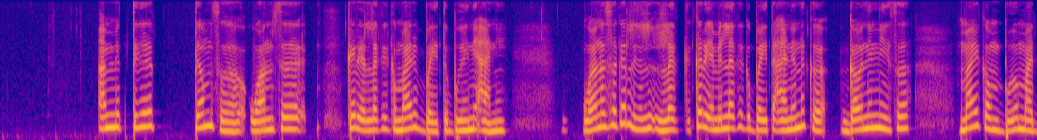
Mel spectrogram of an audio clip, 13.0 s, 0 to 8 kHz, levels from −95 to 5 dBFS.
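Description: Speech with a gain swing of around 15 dB all the way through, leaving loud and quiet passages squashed close together. This is gain pumping, likely from input gain set far too high and a fast limiter or compressor clamping down on each loud sound, over a call path whose microphone processing leaves nothing above 8 kHz.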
